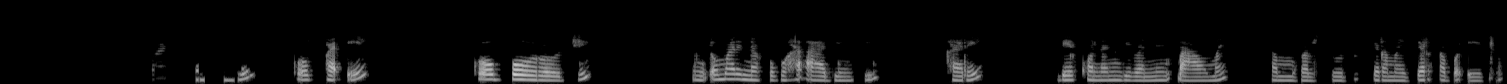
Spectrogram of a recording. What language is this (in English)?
Fula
